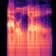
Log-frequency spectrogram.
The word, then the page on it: atelier: American English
